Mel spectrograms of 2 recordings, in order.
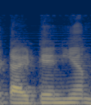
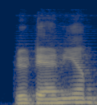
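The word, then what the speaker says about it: titanium: इसमें कहता है कि रिफाइन करने के लिए करते क्या हैं, देखो यहाँ पे टाइटेनियम है, कुछ लोग टिटेनियम कहते हैं, जैसे जो प्रोनाउंसिएशन करना हो।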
